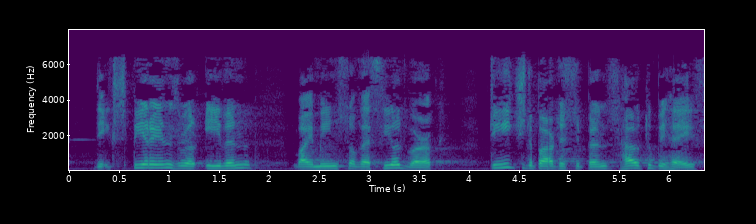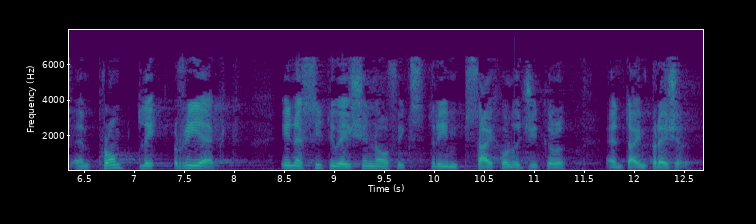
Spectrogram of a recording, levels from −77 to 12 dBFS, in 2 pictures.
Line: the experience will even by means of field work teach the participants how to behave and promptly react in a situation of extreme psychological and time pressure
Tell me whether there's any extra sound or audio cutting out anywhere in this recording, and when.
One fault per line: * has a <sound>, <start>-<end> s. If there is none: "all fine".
all fine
